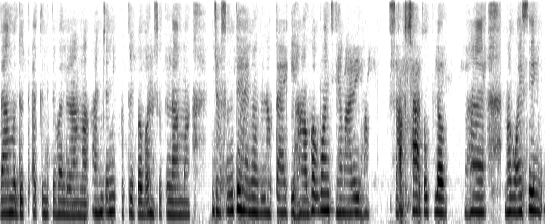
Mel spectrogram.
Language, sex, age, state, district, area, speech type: Hindi, female, 30-45, Bihar, Madhepura, rural, spontaneous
